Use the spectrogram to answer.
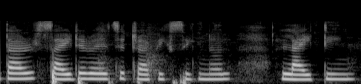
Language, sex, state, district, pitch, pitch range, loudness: Bengali, female, Tripura, West Tripura, 245 Hz, 240-255 Hz, -21 LUFS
